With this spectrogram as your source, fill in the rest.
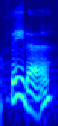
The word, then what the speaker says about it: theta: So if I consider a circle here, let's just say it has radius r, then this angle theta, how you say it is like that, theta.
